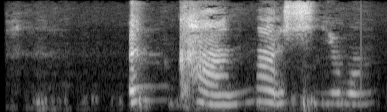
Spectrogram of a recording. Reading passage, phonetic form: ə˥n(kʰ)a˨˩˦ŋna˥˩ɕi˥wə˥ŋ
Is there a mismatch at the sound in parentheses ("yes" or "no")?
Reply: no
